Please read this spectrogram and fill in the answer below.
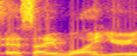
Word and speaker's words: Sayu: It's Sayu, so it's even easier. You don't even have to think of how phonetics work because it's spelled how it sounds.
